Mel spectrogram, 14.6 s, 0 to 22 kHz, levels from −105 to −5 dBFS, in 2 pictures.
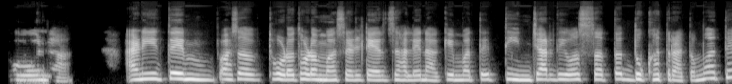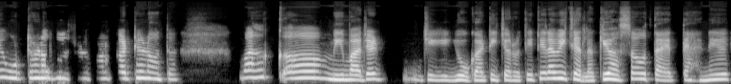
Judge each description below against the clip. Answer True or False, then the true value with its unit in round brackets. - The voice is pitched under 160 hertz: False (235 Hz)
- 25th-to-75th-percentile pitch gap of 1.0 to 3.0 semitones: False (3.6 semitones)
